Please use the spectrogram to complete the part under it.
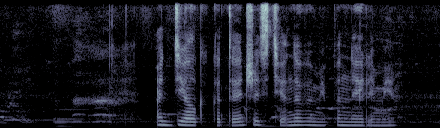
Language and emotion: Russian, neutral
